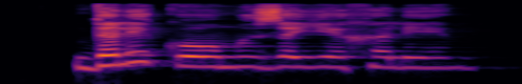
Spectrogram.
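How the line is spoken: Sad surprise. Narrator (Russian): печально удивилась Валентина

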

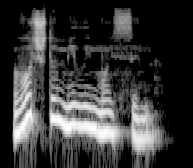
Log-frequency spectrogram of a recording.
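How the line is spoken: Almost calm voice. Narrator (Russian): сказала почти спокойным голосом

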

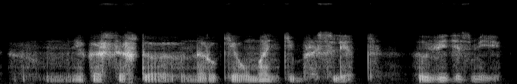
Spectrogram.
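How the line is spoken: Quiet speech. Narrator (Russian): негромко сказал

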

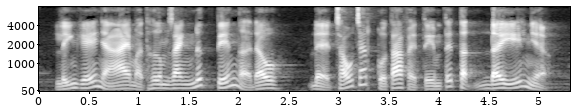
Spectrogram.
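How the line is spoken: Loud ringing voice. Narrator (Vietnamese): Mẹ tôi nói lớn bằng giọng sang sảng

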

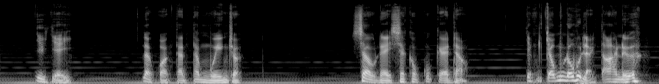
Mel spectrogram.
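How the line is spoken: Muttering to himself. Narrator (Vietnamese): Miệng hắn lẩm bẩm nói

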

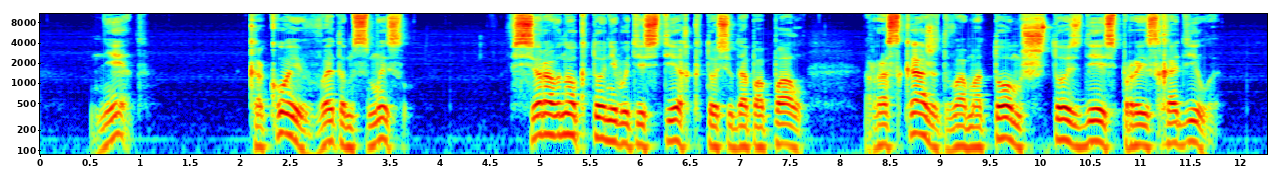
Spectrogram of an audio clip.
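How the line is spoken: Calm reply. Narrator (Russian): спокойно ответил Малюта

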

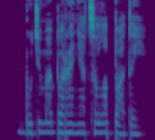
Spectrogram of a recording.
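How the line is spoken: Whisper to friend. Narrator (Russian): прошептала подруге

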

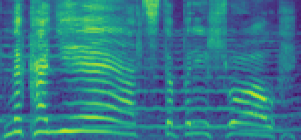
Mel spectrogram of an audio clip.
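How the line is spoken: Joyful shout. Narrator (Russian): крикнула она, радостно здороваясь с Алешей

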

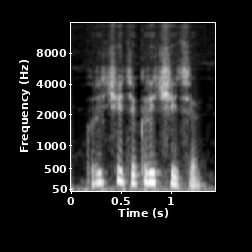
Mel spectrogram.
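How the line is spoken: Muttering. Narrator (Russian): пробормотал Хилот

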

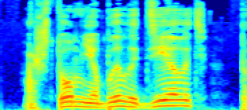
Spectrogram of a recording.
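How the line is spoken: Said through clenched teeth. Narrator (Russian): процедил Гроул

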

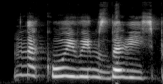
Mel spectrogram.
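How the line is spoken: Contemptuous snort. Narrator (Russian): презрительно фыркнул дед

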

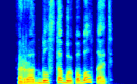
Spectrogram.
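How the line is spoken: Calling after someone. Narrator (Russian): крикнул ей вслед Джен

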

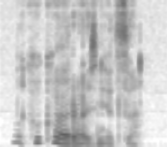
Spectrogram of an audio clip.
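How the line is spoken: Ingratiating question. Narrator (Russian): вкрадчиво спросил Звездоцап

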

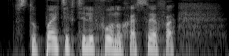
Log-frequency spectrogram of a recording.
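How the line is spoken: Angry shout. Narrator (Russian): в сердцах прикрикнул

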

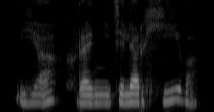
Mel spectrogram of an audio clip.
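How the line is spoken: Calm old man. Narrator (Russian): спокойно ответил старик

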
